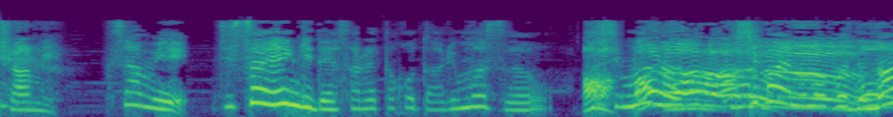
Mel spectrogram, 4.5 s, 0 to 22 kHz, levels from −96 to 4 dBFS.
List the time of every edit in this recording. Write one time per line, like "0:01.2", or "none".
0:02.6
